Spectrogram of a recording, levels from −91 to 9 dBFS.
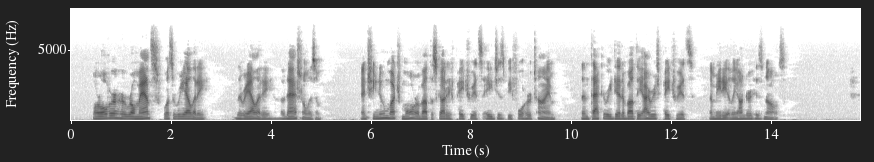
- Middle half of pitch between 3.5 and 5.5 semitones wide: No, average, 3.1 semitones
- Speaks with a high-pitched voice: No, low, 130 Hz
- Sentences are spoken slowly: Yes, slow, 130 wpm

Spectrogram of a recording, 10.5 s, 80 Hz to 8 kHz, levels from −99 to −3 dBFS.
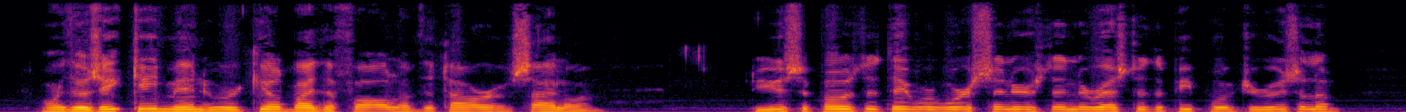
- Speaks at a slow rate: No, average, 175 wpm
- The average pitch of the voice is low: No, medium, 145 Hz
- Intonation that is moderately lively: No, narrow, 1.7 semitones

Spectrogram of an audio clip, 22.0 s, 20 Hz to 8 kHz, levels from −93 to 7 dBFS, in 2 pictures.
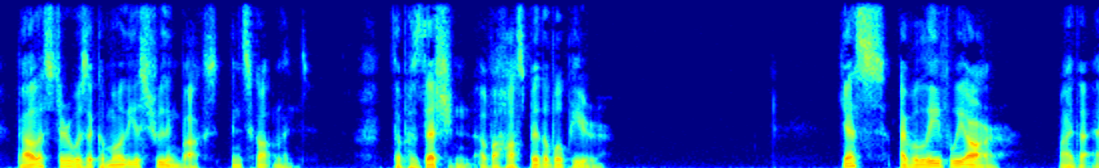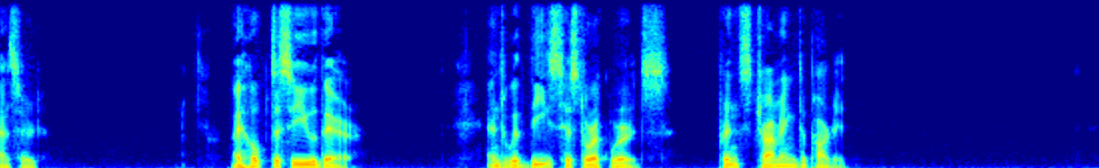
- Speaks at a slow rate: Yes, slow, 95 wpm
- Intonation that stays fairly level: No, average, 4.7 semitones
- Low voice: Yes, low, 100 Hz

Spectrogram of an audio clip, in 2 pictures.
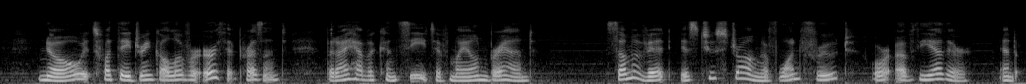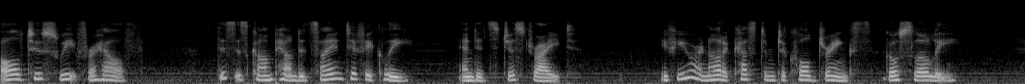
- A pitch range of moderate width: Yes, average, 4.0 semitones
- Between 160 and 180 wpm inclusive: Yes, average, 165 wpm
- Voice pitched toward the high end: Yes, high, 200 Hz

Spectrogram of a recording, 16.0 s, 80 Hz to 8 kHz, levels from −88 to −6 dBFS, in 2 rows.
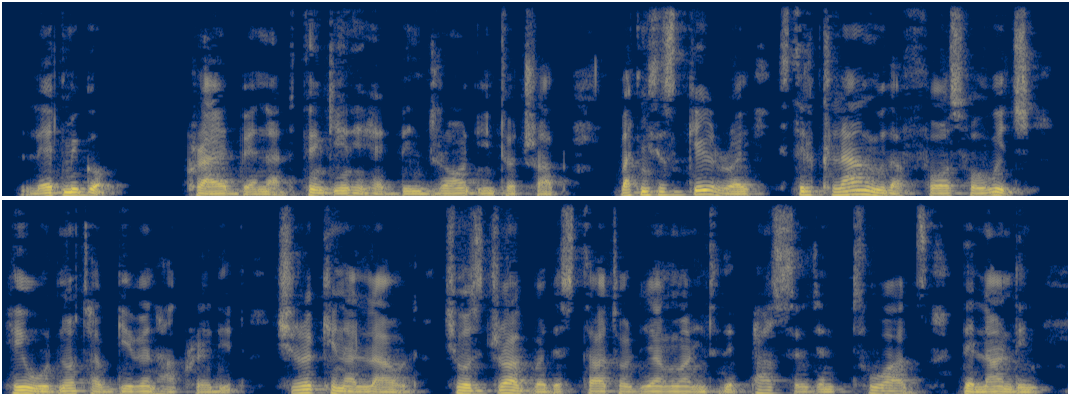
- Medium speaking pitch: No, low, 105 Hz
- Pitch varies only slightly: No, average, 4.0 semitones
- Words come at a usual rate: Yes, average, 175 wpm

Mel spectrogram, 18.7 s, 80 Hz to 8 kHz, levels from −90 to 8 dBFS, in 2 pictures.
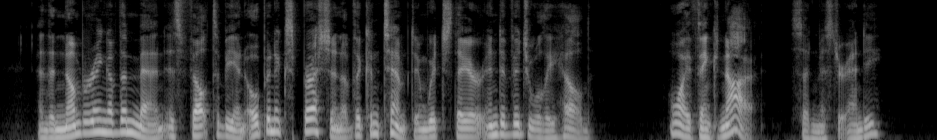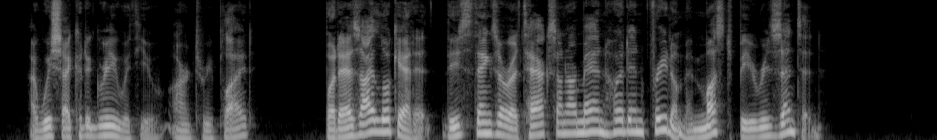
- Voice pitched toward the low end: No, medium, 145 Hz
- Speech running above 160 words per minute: Yes, average, 180 wpm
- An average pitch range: No, wide, 6.9 semitones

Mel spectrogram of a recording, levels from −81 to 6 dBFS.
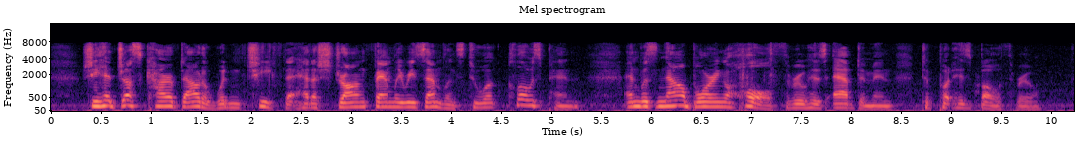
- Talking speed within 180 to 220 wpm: Yes, average, 190 wpm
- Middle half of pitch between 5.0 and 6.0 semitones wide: Yes, wide, 5.5 semitones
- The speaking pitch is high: No, medium, 150 Hz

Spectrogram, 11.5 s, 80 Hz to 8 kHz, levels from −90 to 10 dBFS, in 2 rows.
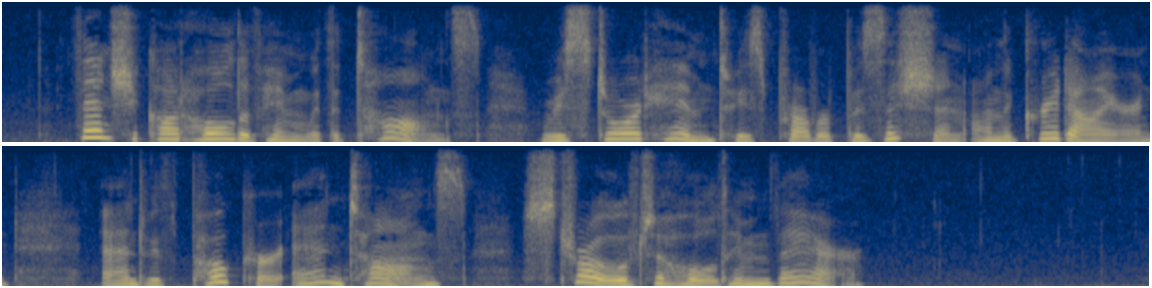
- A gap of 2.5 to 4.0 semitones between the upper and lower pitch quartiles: No, average, 5.2 semitones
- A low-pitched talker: No, high, 245 Hz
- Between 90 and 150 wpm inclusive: Yes, average, 145 wpm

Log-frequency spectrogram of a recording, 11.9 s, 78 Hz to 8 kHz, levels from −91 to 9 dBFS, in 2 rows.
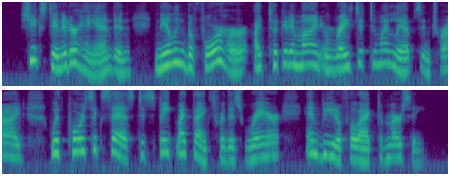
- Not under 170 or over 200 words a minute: Yes, average, 180 wpm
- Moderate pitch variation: No, wide, 6.2 semitones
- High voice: Yes, high, 210 Hz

